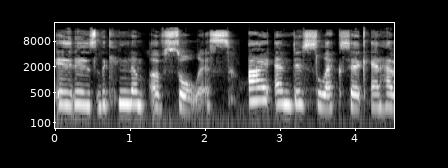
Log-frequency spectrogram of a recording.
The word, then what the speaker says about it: Solis: While I was editing, I realized that I mispronounced the Kingdom of Solace. I was pronouncing it Souls, but it is the Kingdom of Solace.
